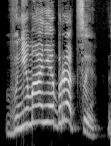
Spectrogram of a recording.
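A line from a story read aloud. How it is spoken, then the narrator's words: Shout. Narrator (Russian): закричал он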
